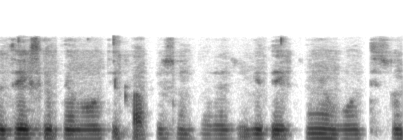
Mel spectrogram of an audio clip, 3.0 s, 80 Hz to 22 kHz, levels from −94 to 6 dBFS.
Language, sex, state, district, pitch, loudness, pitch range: Hindi, male, Uttar Pradesh, Hamirpur, 125 Hz, -20 LUFS, 125-130 Hz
